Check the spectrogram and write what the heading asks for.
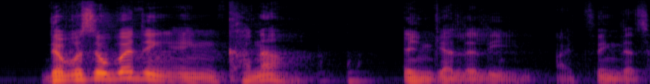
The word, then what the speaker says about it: Cana: was a wedding in Kana in Galilee I think that's how they pronounce it having been to Israel and Turkey they say it's not Cana it's Kana k and a right and the mother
